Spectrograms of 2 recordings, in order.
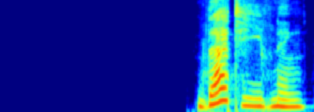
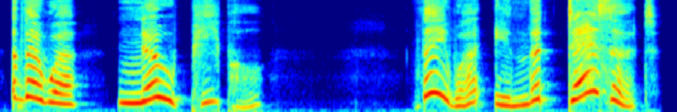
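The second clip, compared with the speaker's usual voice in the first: usual speaking voice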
